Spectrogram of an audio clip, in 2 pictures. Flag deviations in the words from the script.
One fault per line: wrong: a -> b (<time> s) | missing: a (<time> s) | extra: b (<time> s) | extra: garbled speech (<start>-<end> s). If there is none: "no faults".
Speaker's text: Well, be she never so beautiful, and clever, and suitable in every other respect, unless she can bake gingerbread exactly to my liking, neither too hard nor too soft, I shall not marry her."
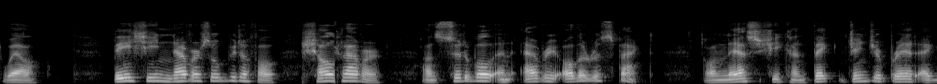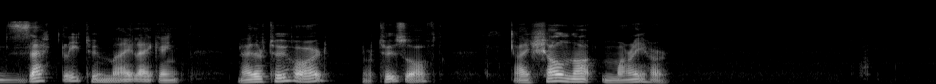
wrong: and -> shall (3.0 s)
